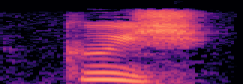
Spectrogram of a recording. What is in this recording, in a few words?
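"кызь" Komi, female; kpv audio dict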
